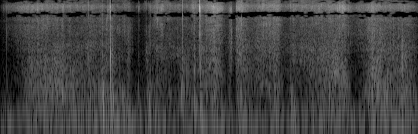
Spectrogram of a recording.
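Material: Cotton fleece.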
